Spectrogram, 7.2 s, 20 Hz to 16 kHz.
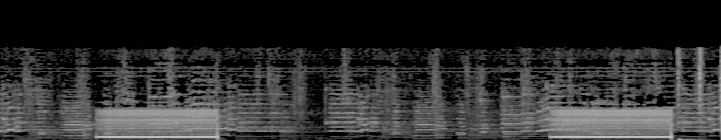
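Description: An outgoing phone call from the Z104 Z Morning Zoo radio show rings twice on the line, each steady ringback tone lasting about a second with a few seconds' pause between, over faint background music, ending in a click as it's answered.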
